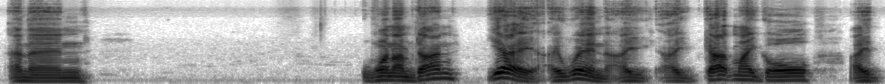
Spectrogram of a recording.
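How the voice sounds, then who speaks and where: A man's voice: mid-range voice, no echo, studio quality. A man hosting a casual solo hobby talk, conversational and emphatic, often correcting himself as he goes. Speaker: podcast host.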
